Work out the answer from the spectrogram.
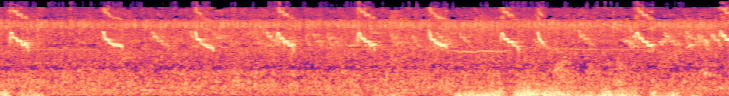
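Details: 'Ciak ciak' calls of a male common iora, meant to provoke other birds into singing: quick downward-sweeping high chirps, several per second in loose bursts, with constant background hiss and a low rumbling stretch near the end.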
